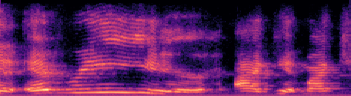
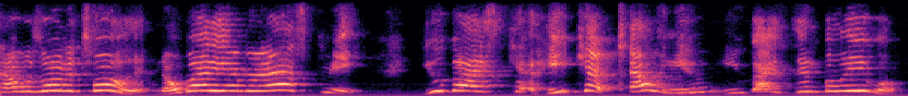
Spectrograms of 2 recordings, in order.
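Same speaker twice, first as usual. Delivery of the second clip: high, loud, fast defensive excuse; own childhood excuse; 10 semitones higher, 4 dB louder than usual. Retold or imitated. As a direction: rattle off the defense. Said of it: "I said".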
